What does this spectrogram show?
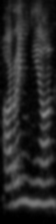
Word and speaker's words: அரைஞான்: அதே மாதிரி அண்ணா கயிறு அப்படின்னா அரைஞான் கயிறு அப்படின்ற மாதிரிலாம் சொல்லுவோம்ல.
